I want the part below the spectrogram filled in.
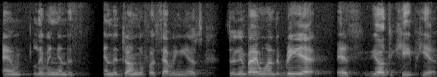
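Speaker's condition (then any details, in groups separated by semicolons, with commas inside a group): Cerebral palsy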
